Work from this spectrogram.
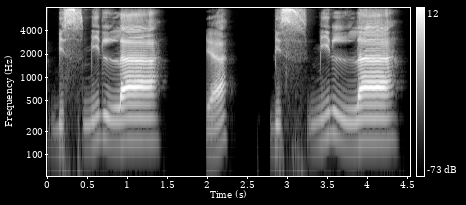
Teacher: kalau lafaz Allah didahului kasrah maka ditipiskan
